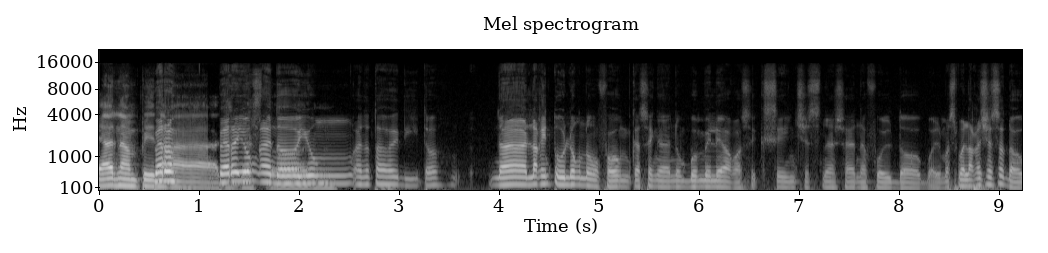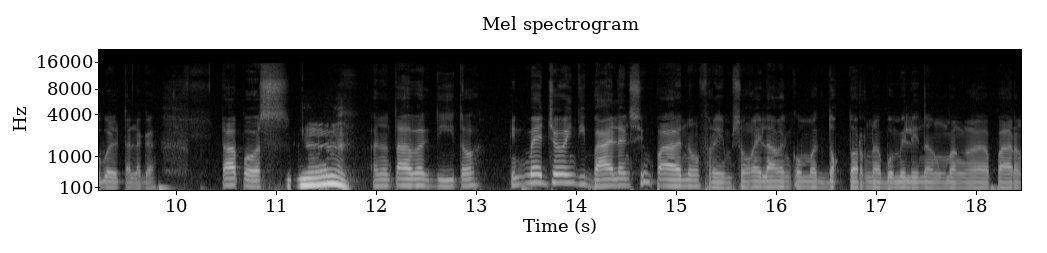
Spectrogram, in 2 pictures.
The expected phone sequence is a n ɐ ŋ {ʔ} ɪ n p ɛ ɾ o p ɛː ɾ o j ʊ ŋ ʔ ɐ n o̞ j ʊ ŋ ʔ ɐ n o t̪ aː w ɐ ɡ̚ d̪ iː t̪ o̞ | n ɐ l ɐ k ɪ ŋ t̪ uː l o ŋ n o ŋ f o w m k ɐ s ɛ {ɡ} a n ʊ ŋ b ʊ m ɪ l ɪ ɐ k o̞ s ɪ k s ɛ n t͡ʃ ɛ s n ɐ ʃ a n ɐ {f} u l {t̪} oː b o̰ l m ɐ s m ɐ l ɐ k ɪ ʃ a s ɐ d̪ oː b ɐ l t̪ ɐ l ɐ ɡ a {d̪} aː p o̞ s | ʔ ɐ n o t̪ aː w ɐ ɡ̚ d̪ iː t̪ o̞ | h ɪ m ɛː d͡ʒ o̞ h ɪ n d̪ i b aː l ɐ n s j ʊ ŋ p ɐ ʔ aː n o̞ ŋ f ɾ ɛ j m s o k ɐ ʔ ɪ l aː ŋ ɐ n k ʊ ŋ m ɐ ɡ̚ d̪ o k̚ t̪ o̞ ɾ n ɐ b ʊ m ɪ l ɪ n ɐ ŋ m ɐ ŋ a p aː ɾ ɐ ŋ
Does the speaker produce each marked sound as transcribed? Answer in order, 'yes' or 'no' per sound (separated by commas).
no, no, yes, no, no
